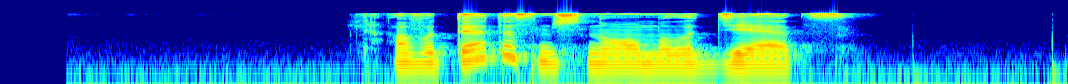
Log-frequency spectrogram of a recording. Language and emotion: Russian, positive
